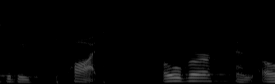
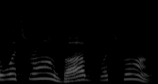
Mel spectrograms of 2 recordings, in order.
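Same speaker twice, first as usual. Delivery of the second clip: soothing grandfather; 6 semitones higher than usual. Retold or imitated. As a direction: coax a crying child to talk.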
